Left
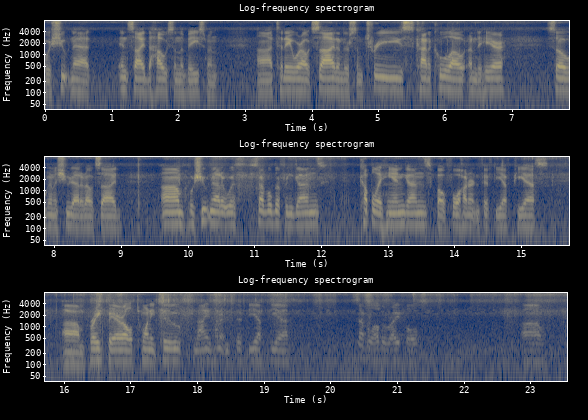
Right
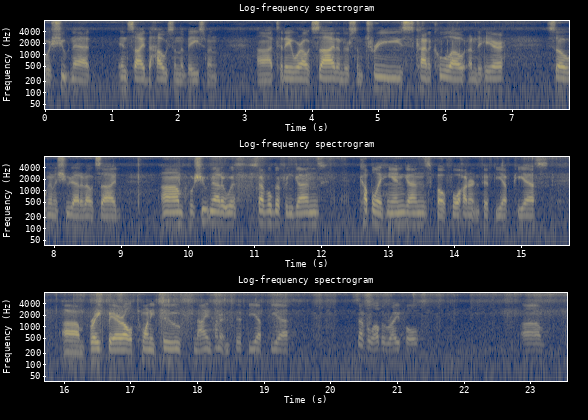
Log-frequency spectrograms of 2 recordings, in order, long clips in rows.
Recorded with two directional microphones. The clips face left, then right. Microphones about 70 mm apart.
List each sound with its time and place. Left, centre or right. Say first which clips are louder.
0.0 s speech: right 1 dB; right
22.8 s speech: right 8 dB; right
